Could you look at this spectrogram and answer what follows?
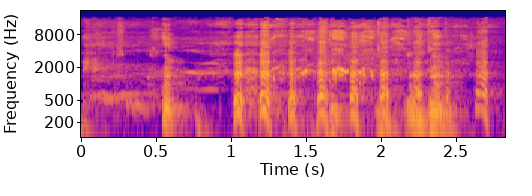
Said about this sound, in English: Keep that cough to yourself. We're a COVID friendly house here. Yeah, keep that cough to yourself, woman.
